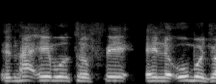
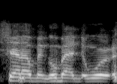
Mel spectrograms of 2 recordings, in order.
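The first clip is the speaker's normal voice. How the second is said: plain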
